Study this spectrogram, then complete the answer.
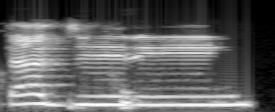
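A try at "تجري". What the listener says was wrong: রিটা টান হবে, এখানে একটা কলকলা আছে।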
